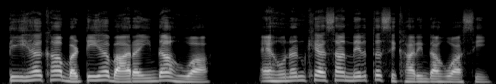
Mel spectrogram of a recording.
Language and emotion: Sindhi, neutral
